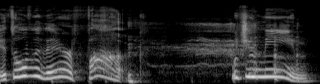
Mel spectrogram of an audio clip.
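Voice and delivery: loud, high-pitched exasperated snapping; irritated. Retold or imitated. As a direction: act out losing patience with a customer. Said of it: "I get fucking irritated".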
